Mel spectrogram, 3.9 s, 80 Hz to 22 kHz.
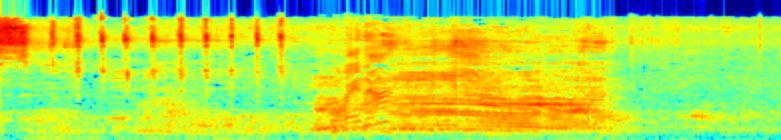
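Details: A cow at the Lemery, Batangas livestock auction in the Philippines on June 13, 2025, among breeding cows and heifers. A single loud, sustained moo of about one and a half seconds follows a stretch of clattering and voices.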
